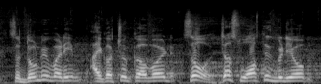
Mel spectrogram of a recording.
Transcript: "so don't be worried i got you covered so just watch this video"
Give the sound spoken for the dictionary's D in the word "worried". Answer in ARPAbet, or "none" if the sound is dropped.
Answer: none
